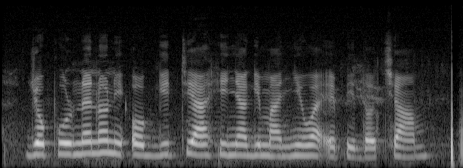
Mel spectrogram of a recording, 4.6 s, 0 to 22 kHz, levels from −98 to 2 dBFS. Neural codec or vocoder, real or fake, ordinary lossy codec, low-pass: vocoder, 44.1 kHz, 128 mel bands every 256 samples, BigVGAN v2; fake; none; 19.8 kHz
